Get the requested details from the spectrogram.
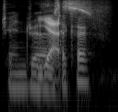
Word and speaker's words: Chandrasekhar: Chandrasekhar.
